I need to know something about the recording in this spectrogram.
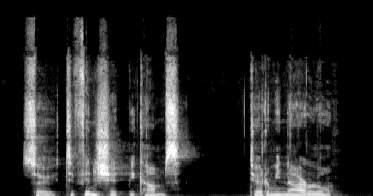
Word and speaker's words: terminar: The verb to finish is terminar. So 3 syllables.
